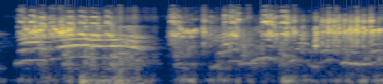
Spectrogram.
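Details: Loud budgerigar warbling: long, rich chattering phrases mixing whistled slides and buzzy trills, separated by one short silence, with a low knocking sound early on.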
